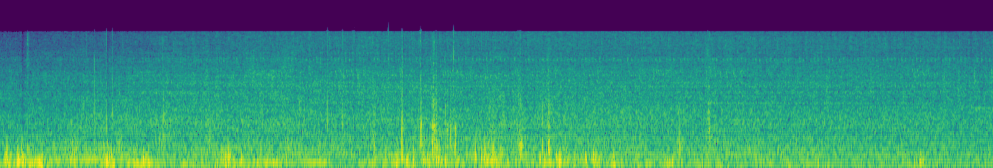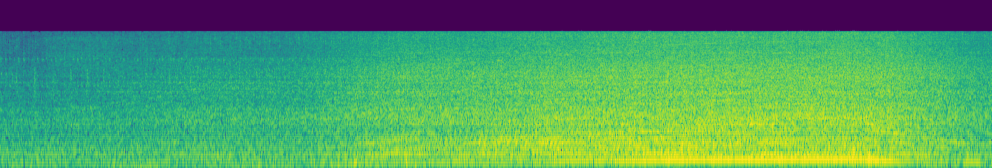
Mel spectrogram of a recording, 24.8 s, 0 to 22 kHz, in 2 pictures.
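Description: Subaru Forester 2.0X's 2.0-litre flat-four boxer engine running. It idles steadily under a few knocks and clicks in the first seconds, then is revved up from about halfway. It holds at raised revs for several seconds with a steady, louder note, then drops back toward idle near the end.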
